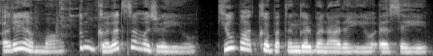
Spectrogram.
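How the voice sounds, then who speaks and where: A woman's voice: fairly low pitch, moderate pace, dark tone, slight background noise, close to an everyday voice. A woman voicing a flustered young husband who pleads and tries to placate his mother and his wife. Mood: pleading.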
